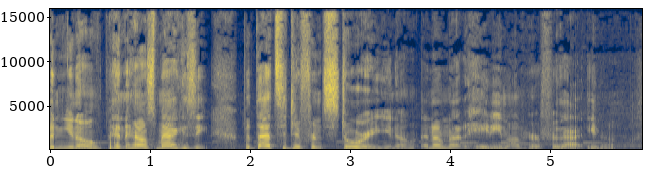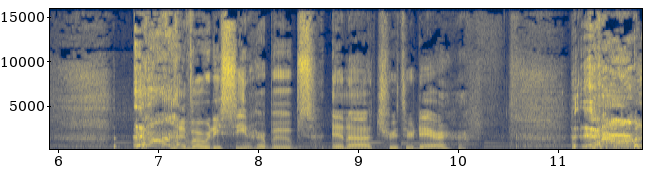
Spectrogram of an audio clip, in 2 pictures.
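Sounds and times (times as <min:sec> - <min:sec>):
speech: 0:00.0 - 0:11.8
loud raspy cough: 0:06.7 - 0:07.4, 0:11.2 - 0:11.8.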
